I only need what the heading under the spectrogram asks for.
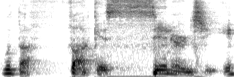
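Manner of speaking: deliberately poor, very bad TV-drama character voice. Imagining a character slumped over his desk: very bad Don Draper voice. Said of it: "That was a very bad Don Draper voice".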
